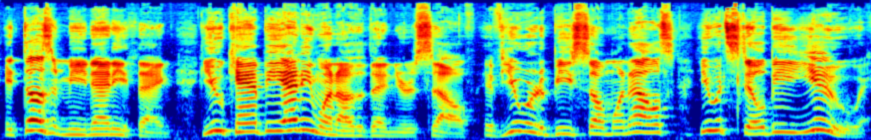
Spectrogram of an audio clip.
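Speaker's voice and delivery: salesman voice. Acted. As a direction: sell it like a late-night TV pitchman.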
